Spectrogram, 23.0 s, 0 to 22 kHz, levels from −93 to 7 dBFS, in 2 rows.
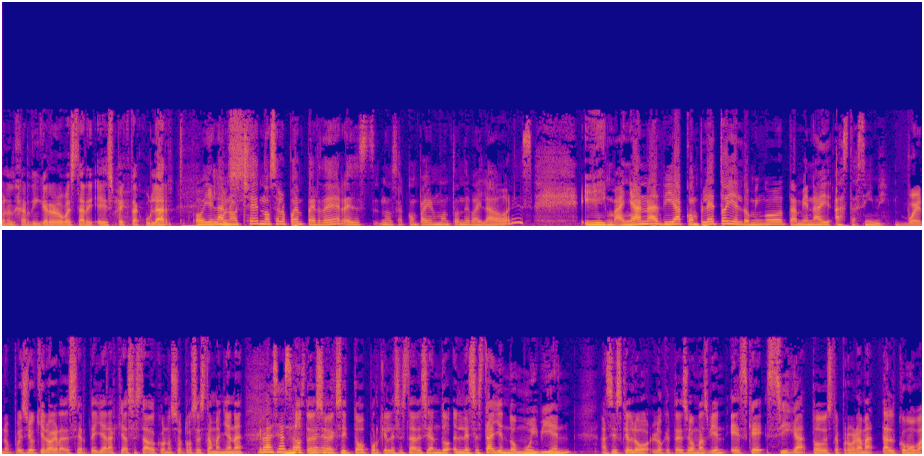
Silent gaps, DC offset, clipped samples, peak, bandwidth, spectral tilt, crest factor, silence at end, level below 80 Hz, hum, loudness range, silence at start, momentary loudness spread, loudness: none; under 0.1%; under 0.1%; -2 dBFS; 11.5 kHz; -5 dB/octave; 18 dB; 0 s; -36 dBFS; none; 4 LU; 0 s; 8 LU; -21 LUFS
